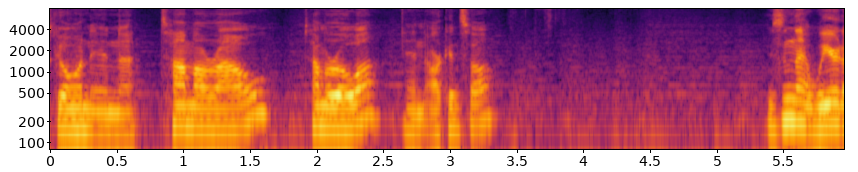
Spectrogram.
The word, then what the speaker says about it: Arkansas: in Tamaro tamaroa in Arkansas isn't that weird I actually know how that's pronounced because it's in the United States Aransas it's Arkansas I don't know why doesn't look like Arkansas guess we Grant Aid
